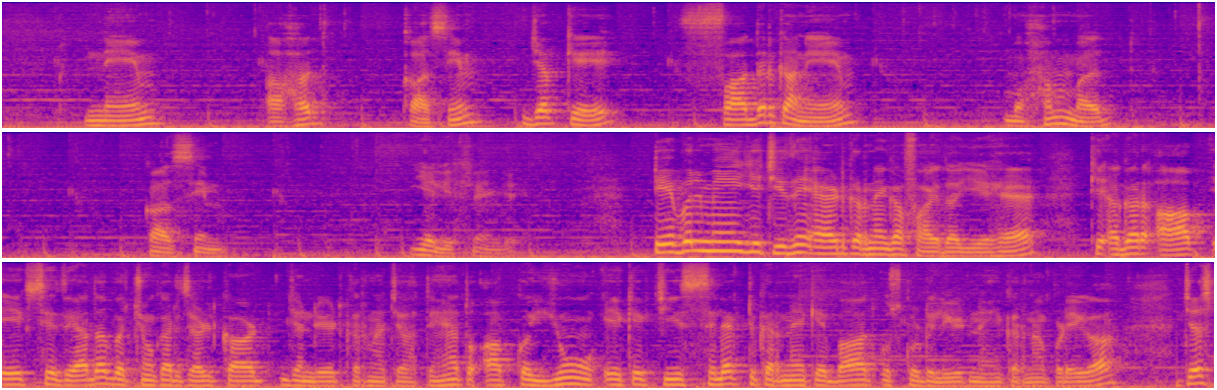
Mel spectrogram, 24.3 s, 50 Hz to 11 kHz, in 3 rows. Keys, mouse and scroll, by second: 1.3-5.4 typing, 6.4-11.5 typing, 14.2 typing, 16.1 click, 19.8-24.0 drag.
